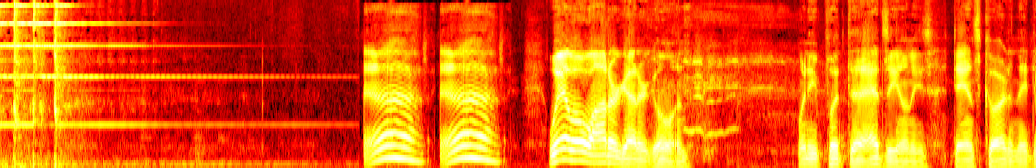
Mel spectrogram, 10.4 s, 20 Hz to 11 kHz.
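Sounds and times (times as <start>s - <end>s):
bright metallic bell being struck: 0.0s - 3.6s
speech: 3.6s - 7.0s, 8.0s - 10.3s
laughter: 6.2s - 8.8s.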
